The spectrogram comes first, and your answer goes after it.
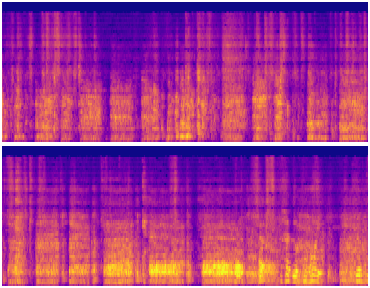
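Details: German Shepherd dog during a training and play session, making a string of low, rough growls and grumbles in uneven bursts about once a second, louder toward the end, with a person praising the dog nearby.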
